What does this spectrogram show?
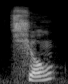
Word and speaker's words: qiong: Now here's an interesting one, Q as in qiu or qiong. It's similar to the CH sound in English, kind of like a chu, qiong.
